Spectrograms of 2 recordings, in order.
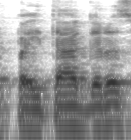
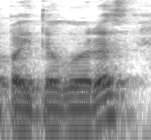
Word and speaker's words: Pythagoras: a special property called Pythagoras Theorem or Pythagoras Theorem two pronunciations are there Pythagoras or Pythagoras so so Pythagoras Theorem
